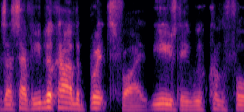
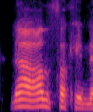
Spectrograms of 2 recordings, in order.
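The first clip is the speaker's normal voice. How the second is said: usual speaking voice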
